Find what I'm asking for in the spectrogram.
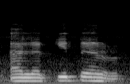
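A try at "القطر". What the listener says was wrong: Tak boleh. Al-Qitr. Sikit je. Jangan sampai nipis sangat. Jangan Al-Qitr. Dari nipis jadi ta pula tu. Tak boleh.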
